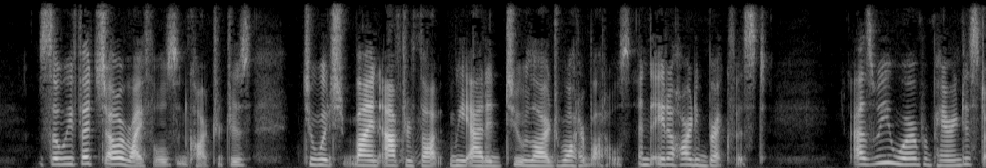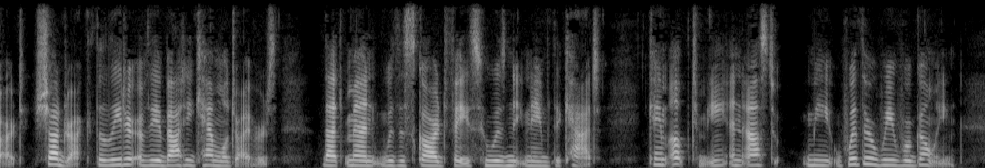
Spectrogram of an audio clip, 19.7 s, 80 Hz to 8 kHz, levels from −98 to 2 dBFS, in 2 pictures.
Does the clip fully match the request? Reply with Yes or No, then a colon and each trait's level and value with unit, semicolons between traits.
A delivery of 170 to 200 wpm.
Yes: average, 180 wpm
